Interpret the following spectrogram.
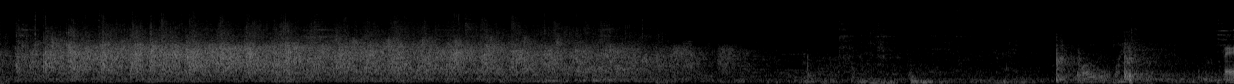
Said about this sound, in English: Let's give her a big round of applause for Jessica.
